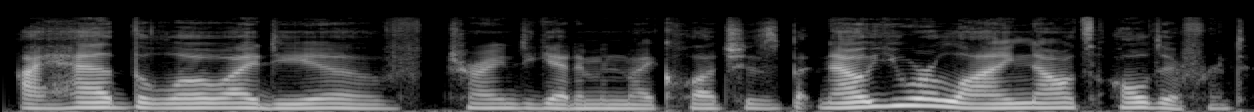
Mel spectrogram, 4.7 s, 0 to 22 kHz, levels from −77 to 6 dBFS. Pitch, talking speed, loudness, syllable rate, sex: 160 Hz, 280 wpm, -17 LUFS, 6.2 syllables/s, male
